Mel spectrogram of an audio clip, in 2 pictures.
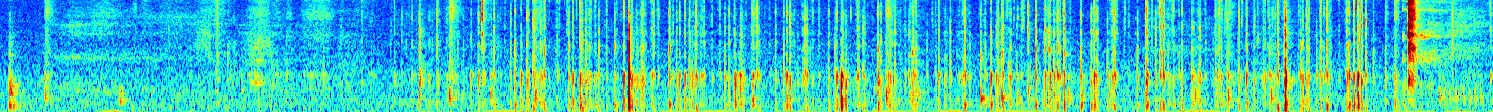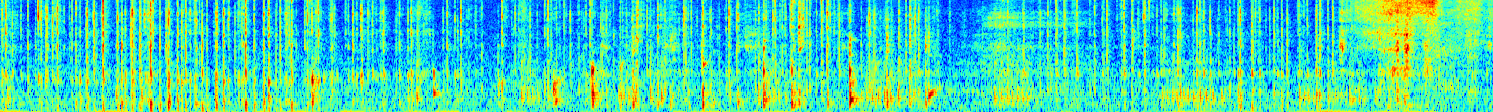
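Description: A small, closed, hollow black cardboard gift box is held in both hands and tapped with the fingertips. The result is a quiet, dense patter of light, dry taps that are bright and papery, with almost no low end and very short decay. One sharper tap stands out near the middle, and a brief scratchy swell closes the clip.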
